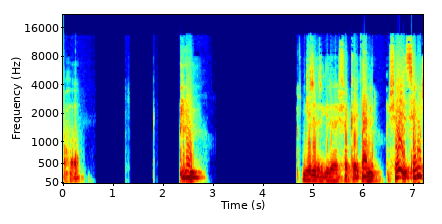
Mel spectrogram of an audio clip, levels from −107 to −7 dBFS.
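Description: It's a speech clip with hard clipping in three places: a light touch from 0.03 to 0.27 s, about 2 dB over, then heavy fuzz from 2.35 to 2.60 s and 4.82 to 6.18 s, roughly 10 to 12 dB over, where flattened peaks spray harsh upper harmonics.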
